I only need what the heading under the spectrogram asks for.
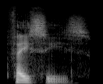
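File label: "facies", British English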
